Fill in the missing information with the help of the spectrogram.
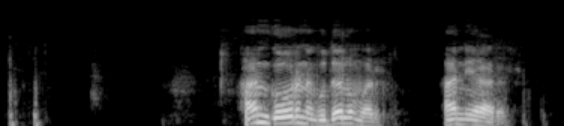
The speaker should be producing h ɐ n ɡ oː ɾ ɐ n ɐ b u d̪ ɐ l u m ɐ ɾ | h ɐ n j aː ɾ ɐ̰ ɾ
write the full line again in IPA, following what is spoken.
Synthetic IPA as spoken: h ɐ n ɡ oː ɾ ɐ n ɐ ɡ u d̪ ɐ l u m ɐ ɾ | h ɐ n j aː ɾ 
